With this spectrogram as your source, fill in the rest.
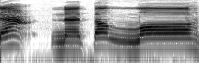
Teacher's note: nama Allah lafzul jalalah, panjangkan 2 harakat pada lafzul jalalah.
